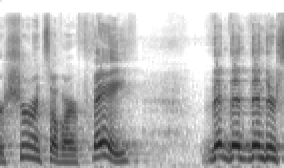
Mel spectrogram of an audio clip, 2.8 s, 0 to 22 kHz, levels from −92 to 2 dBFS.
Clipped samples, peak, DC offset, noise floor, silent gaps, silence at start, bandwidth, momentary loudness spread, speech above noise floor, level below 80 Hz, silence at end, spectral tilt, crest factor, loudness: under 0.1%; -6 dBFS; under 0.1%; -54 dBFS; none; 0 s; 15 kHz; 7 LU; 35 dB; -62 dBFS; 0 s; -4 dB/octave; 14 dB; -18 LUFS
